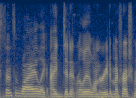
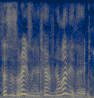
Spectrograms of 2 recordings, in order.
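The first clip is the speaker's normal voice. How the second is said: movie quote; 7 semitones higher than usual. Retold or imitated. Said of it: "Christmas of the Cranks".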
